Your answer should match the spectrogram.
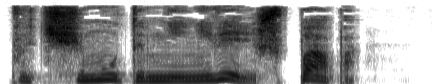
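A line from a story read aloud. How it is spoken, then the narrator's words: Angry exclamation. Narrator (Russian): сердито воскликнул он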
